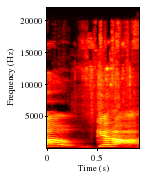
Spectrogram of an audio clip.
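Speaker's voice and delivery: put-on rude tone. Retelling how a lady at the casino told her to get off; mock-rude snap. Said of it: "Like she goes like this".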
